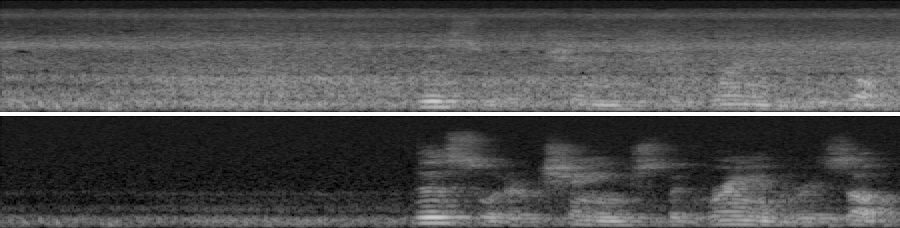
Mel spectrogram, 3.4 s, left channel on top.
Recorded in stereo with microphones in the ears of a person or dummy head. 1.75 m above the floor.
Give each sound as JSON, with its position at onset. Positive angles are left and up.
{"t": 1.5, "sound": "a man speaking", "side_deg": -70, "distance_m": 0.9}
